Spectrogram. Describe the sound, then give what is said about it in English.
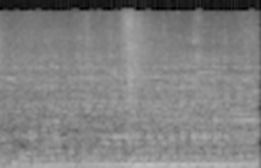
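A boat's motor drones steadily as the boat leaves, a low rumbling engine hum with a faint tonal whine, holding at a fairly even level throughout with no voices. “The boat stays near him for half an hour, just watching.”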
